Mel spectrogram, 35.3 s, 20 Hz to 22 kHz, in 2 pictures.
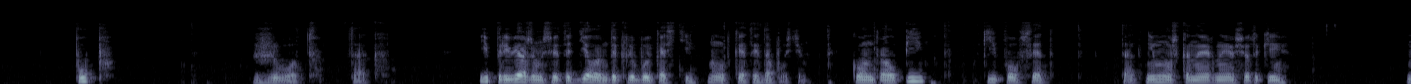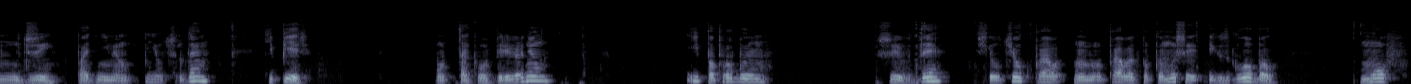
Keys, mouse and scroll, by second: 2.5 middle click, 5.3 middle click, 8.3 shift+click, 10.7 ctrl+p, 13.8 click, 17.8 g, 21.1 middle click, 23.3 middle click, 29.0 shift+d, 30.3 right click, 34.5 click.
